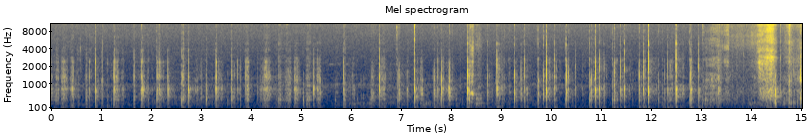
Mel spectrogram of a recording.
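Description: A small, hollow brown cardboard product box with a barcode label, contents unseen, is held in the hands and tapped and scratched with long painted nails. Rapid, dry, crisp taps and clicks with a mid-range hollow tone come in quick irregular bursts, each dying away almost instantly. Near the end, a louder, brighter scratching rustle takes over.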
